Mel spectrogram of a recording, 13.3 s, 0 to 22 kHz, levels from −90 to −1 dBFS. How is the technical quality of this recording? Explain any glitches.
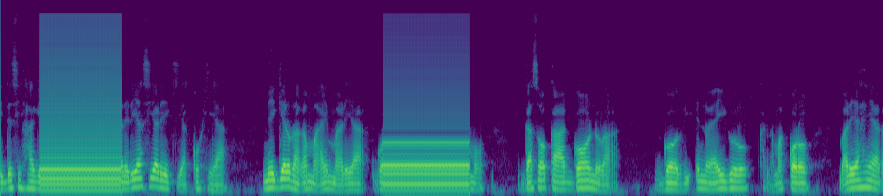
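Two glitches spoil the speech, both from a system hang loop. From 0.59 to 1.81 s and again from 5.75 to 7.04 s, the machine stalled while the sound hardware kept replaying the same tiny chunk of its buffer. Each loop lasts 11.61 ms, repeating at 86.1 Hz, which fits a 512-sample buffer. Because the looped piece is so short, you hear a steady, droning buzz rather than a stutter, and roughly a second, then about one and a half seconds, of real audio goes missing.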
